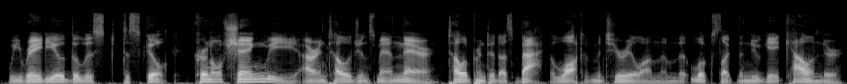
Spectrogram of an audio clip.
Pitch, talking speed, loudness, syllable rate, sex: 90 Hz, 200 wpm, -21 LUFS, 5.7 syllables/s, male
